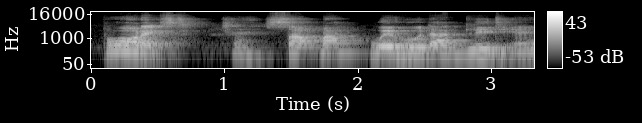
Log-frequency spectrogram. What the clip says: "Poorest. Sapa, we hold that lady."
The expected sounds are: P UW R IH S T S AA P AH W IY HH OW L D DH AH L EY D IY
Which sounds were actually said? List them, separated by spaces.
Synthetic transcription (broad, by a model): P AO R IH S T S AA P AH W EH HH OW D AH L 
